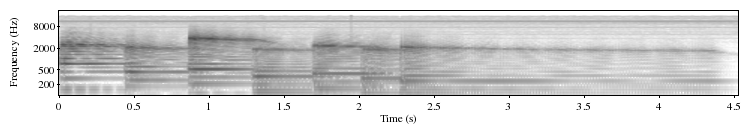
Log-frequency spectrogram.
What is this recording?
a freehanded introplay on the yamaha an1-x.
freehand, syntheline, yamaha, played, an1-x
